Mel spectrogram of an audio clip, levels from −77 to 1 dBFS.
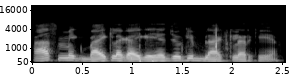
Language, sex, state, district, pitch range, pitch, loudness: Hindi, male, Jharkhand, Garhwa, 115-140 Hz, 120 Hz, -20 LUFS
